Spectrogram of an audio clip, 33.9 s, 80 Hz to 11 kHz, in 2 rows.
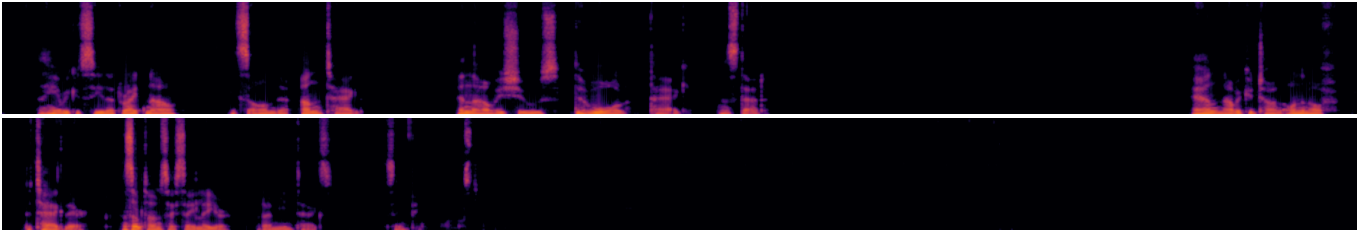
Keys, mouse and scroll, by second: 2.8 click, 8.9 click, 11.0 click, 15.8 click, 18.3 click, 20.4 scroll down 3, 21.3 scroll down 1.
